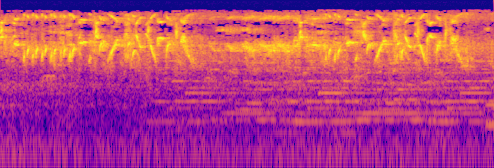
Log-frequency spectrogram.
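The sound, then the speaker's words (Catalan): A songbird sings a rapid, warbling finch-like song of bright twittering notes and trills, continuous, over a steady low background hum with no talking. “Precisament pel seu exuberant i melodiós cant, han estat perseguits i cobdiciats pels humans.”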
